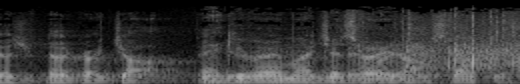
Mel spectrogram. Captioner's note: applause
